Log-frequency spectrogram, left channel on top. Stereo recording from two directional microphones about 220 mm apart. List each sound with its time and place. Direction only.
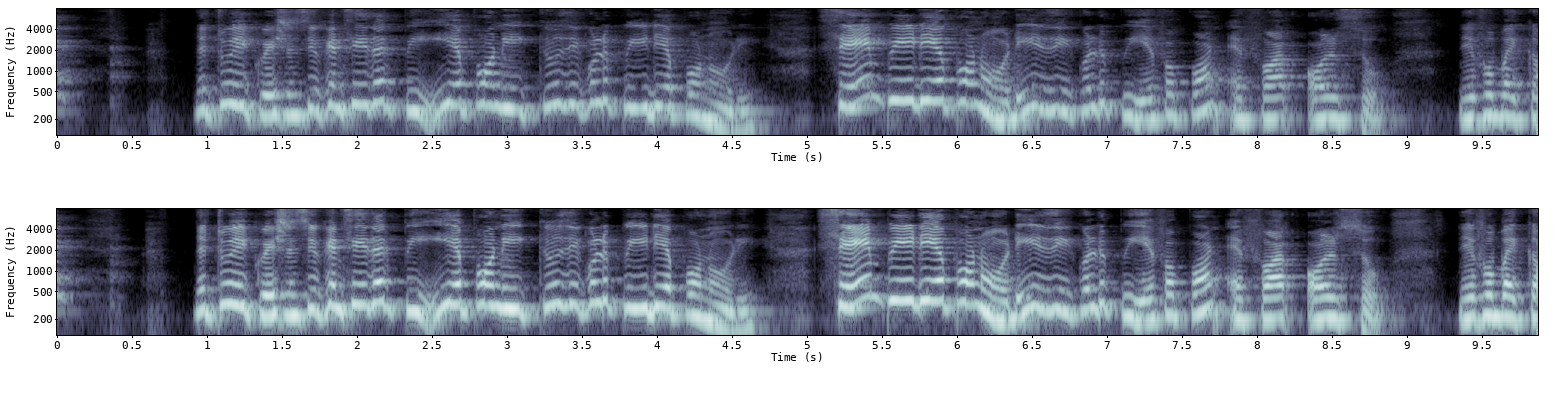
0.9 s a woman's voice: 40° right (ahead or behind)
